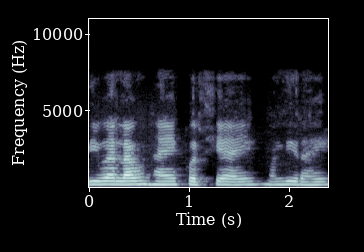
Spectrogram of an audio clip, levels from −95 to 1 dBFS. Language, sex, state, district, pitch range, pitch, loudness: Marathi, female, Maharashtra, Chandrapur, 195-205 Hz, 200 Hz, -18 LUFS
